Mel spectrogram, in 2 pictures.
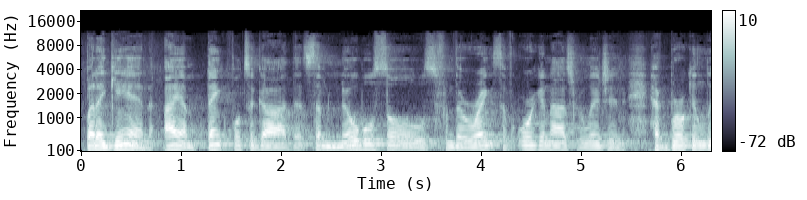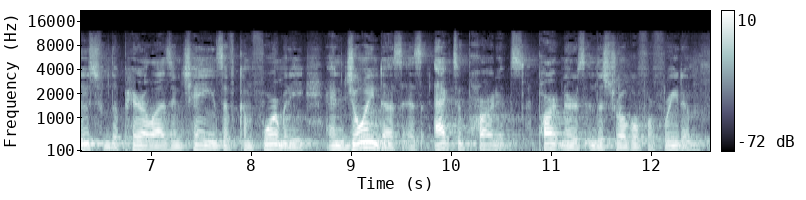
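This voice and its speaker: A man reads a written letter aloud in a solemn, oratorical style, with deliberate, emphatic phrasing and slowed, falling endings to phrases. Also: on the low side, warm tone. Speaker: reader at a church service. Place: church sanctuary. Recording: long reverb of a large hall.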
